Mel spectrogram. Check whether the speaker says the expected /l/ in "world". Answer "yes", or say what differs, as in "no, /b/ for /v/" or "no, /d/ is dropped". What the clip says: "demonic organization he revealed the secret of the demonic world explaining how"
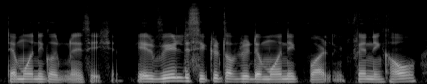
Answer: no, /l/ is dropped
